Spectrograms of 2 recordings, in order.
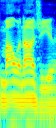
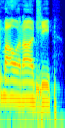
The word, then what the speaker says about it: Malignaggi: Coming up next, more with Stephen Espinoza, including what really happened with that Paulie Malignaggi. I could say that right for once. Paulie Malignaggi footage.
